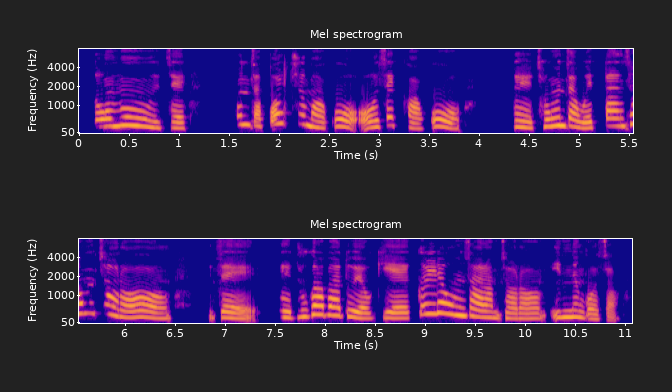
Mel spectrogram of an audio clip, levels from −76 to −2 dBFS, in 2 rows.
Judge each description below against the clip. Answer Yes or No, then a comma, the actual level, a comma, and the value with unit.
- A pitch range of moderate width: No, wide, 5.9 semitones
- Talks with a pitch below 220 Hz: No, high, 230 Hz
